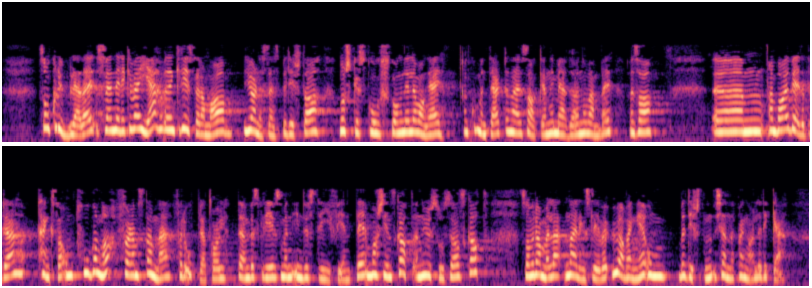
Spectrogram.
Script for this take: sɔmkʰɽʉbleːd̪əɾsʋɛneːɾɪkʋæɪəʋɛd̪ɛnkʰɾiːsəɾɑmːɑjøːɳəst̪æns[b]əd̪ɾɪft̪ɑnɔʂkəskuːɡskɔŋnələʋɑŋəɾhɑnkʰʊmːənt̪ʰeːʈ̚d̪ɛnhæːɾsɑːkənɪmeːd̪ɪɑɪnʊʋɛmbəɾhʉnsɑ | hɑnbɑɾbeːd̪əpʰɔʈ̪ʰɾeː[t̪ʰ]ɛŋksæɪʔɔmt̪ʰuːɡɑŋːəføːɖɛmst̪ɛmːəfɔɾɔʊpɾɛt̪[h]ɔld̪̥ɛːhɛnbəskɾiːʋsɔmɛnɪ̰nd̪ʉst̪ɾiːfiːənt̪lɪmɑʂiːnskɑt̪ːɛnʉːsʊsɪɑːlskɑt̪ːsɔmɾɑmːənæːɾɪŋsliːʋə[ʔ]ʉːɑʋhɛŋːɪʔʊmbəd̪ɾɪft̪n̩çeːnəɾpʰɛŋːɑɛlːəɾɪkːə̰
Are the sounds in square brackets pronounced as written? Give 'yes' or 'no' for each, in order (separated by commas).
yes, yes, yes, yes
